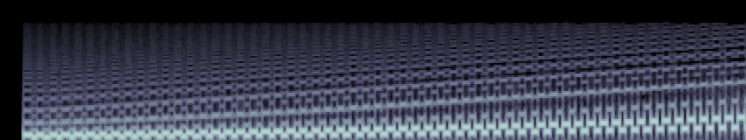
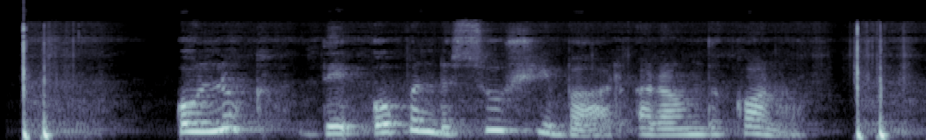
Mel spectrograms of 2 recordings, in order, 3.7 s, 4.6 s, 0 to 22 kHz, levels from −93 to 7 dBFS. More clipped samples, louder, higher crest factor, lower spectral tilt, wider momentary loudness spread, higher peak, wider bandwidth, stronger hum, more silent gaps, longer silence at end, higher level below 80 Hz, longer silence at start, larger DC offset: neither; about the same, -18 LUFS vs -20 LUFS; second, 6 dB vs 20 dB; first, -9.5 dB/octave vs -7 dB/octave; second, 1 LU vs 9 LU; second, -10 dBFS vs 0 dBFS; second, 10 kHz vs 11.5 kHz; neither; neither; about the same, 0 s vs 0.1 s; about the same, -44 dBFS vs -46 dBFS; about the same, 0.1 s vs 0.1 s; neither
